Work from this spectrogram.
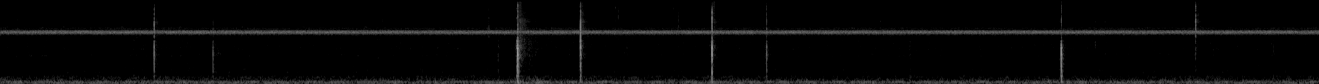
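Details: Autumn insect chorus beside a campfire: a constant, even high-pitched trill holds steady the whole time while sharp wood-fire pops and crackles break in every second or two.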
